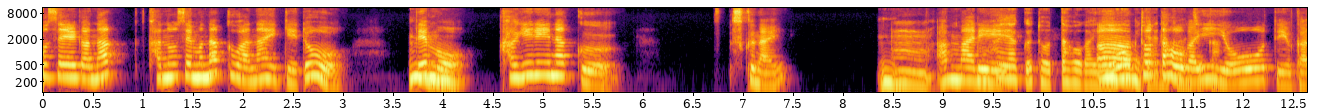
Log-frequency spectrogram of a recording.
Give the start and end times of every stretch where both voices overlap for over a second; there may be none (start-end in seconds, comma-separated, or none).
10.5-11.8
